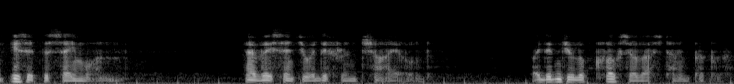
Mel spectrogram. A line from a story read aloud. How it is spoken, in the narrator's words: the perverse whispering began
